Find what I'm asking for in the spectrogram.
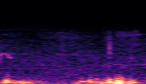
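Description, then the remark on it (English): A swan's trumpeting honk sounds faintly as the swan gets ready to take off, a couple of short, low, brassy calls over a quiet outdoor background with no one speaking. “Swan was getting ready, looked to, like to take off, but that maybe it was making some noise.”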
